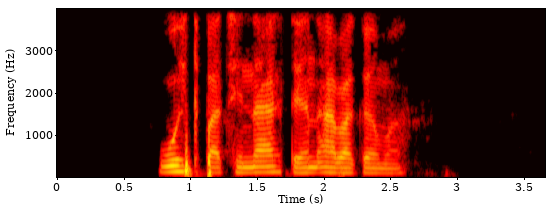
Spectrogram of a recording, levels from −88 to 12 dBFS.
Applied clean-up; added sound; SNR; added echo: none; none; none; none.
